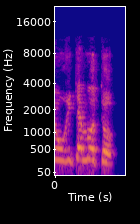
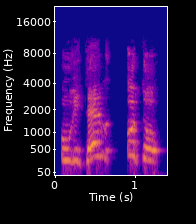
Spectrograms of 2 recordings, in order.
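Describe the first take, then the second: First: The two words run together without a break. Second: A short pause separates the two words. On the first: The words blur into a different word. The speaker calls it wrong. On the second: Each word stays distinct. The speaker calls it right.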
